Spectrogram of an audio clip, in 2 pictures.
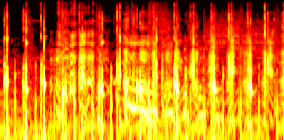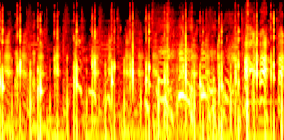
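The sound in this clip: Someone runs in platform stack-heel shoes while fleeing police, making a rapid, steady clatter of hard clacking footsteps much like hoofbeats. Voices are heard over the steps.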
